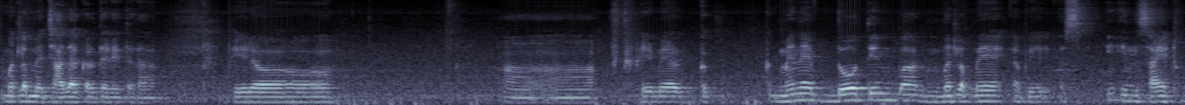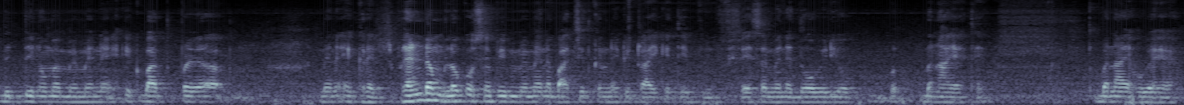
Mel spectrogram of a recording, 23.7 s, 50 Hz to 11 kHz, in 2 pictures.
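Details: Man who stammers, early sample before 60 days of practice exercises; his face shook while speaking, and vowel-initial words are hardest for him; stuttering.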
